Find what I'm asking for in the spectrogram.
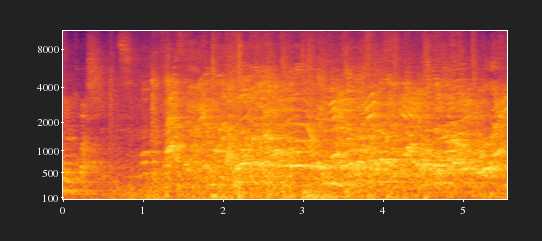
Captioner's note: ensemble exclaims chaotically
